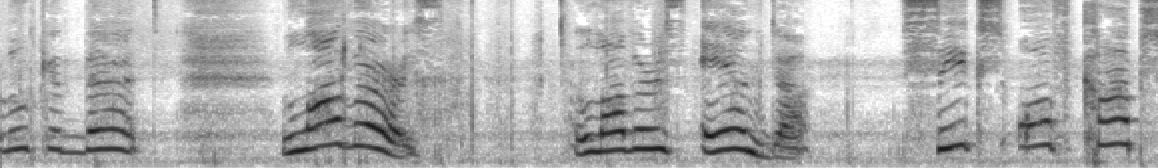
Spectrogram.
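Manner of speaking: choked up, nearly in tears. Turning over cards in a reading for viewers, about to cry. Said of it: "I'm gonna cry".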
